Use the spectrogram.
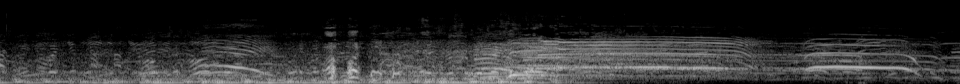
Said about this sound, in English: And they're all cheering like crazy for it. They love it. They can't get enough.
